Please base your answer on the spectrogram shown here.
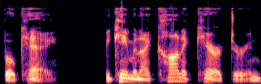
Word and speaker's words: Bucket: Hi, with her obsessive attempts to climb the social ladder and her insistence that her surname be pronounced bouquet became an iconic character in British television history.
